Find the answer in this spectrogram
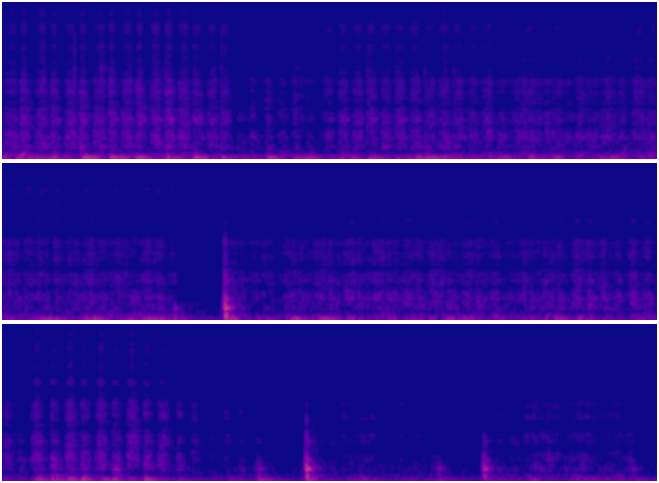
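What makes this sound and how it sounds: A blue-ended colored pencil scratches across a flat white paper sheet lying on a desk in short coloring strokes. A steady, dense scratching and rubbing continues throughout, broken by a few sharper taps and brief pauses in the strokes.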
